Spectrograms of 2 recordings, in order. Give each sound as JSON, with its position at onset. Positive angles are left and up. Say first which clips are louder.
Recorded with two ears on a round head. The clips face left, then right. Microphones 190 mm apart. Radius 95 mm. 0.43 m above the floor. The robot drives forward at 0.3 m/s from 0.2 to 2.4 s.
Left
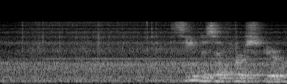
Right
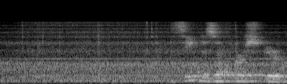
{"t": 1.7, "sound": "a man speaking", "louder": "even", "side_deg": -10, "distance_m": 1.8}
